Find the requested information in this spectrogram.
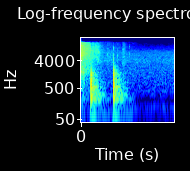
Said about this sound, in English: Ready? Knock away.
